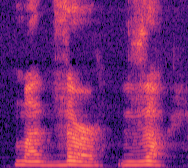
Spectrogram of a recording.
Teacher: It's exactly the same th sound, but you add voice to it. You add some vibration in the vocal cords. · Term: voiced TH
